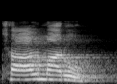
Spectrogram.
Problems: background conversations at intervals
